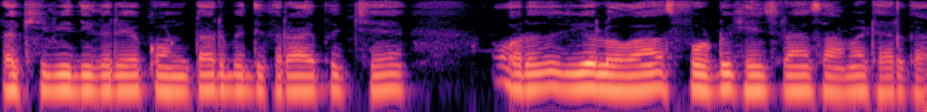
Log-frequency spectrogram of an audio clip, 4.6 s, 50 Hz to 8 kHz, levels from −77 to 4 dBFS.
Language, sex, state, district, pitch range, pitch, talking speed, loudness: Hindi, male, Bihar, Patna, 130-140 Hz, 135 Hz, 270 wpm, -17 LUFS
